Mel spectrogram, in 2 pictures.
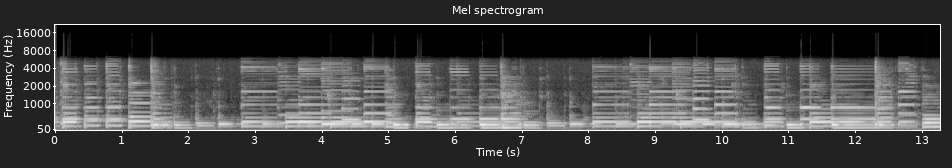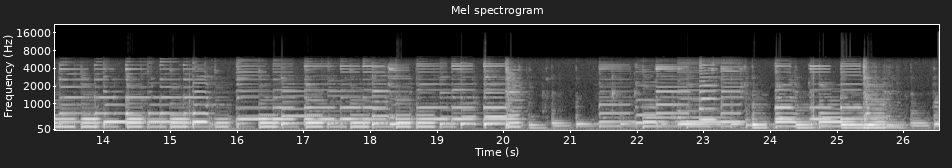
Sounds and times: Acoustic guitar: 0:00.0 - 0:26.5
Strum: 0:00.0 - 0:26.5.

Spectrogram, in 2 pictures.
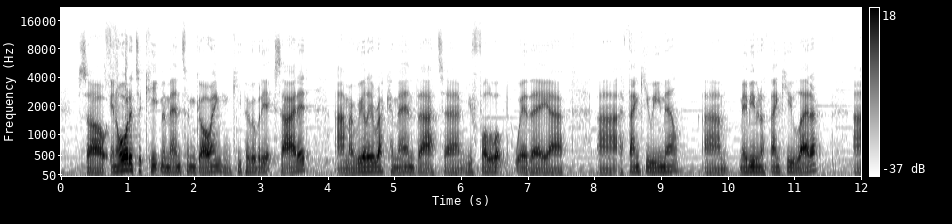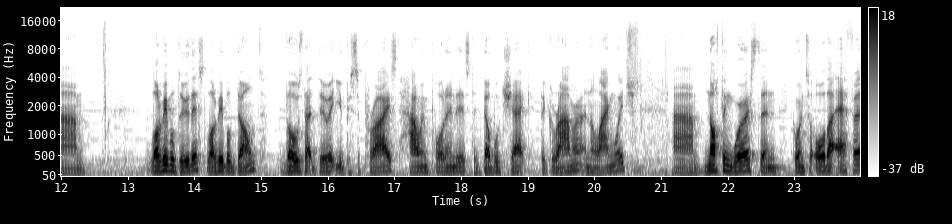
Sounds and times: Music: 0:00.0 - 0:23.9
Speech: 0:00.3 - 0:12.4, 0:13.3 - 0:23.9.

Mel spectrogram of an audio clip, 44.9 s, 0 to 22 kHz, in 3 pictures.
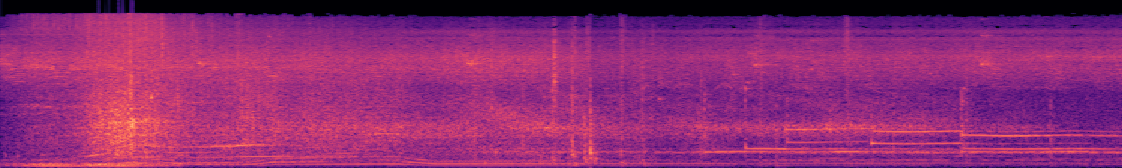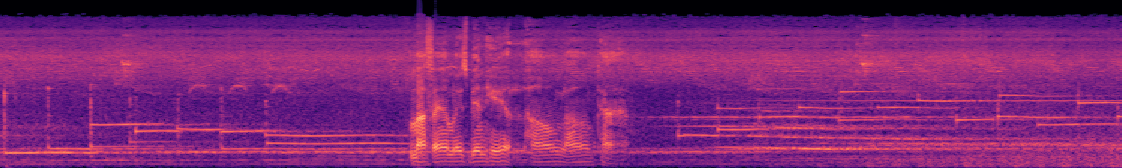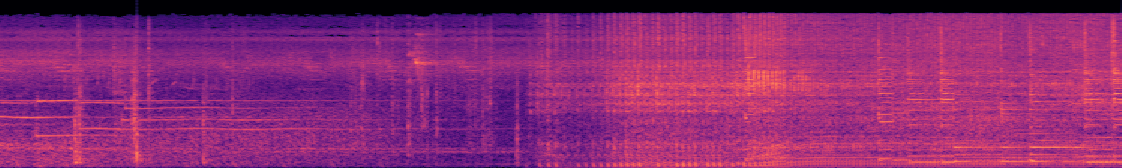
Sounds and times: Singing bowl: 0:08.7 - 0:20.4, 0:23.3 - 0:36.2.

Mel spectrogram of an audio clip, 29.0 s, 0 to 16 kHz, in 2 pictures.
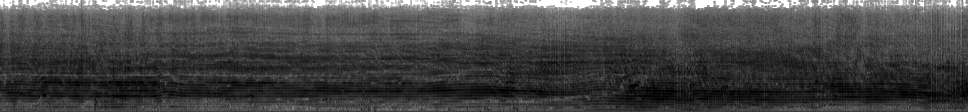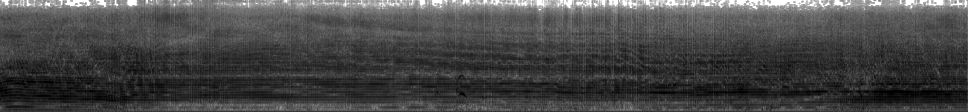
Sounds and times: Motorboat, speedboat: 0:00.0 - 0:29.0.

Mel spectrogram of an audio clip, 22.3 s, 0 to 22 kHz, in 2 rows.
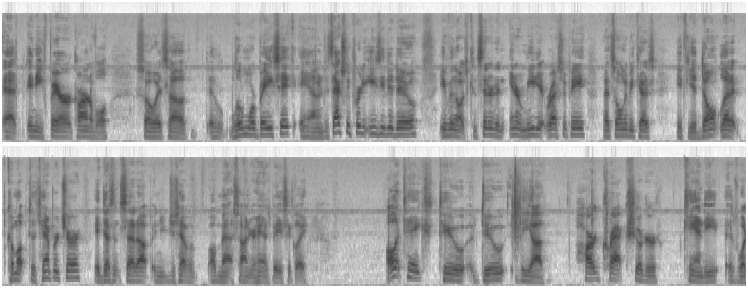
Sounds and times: Speech: 0:00.0 - 0:15.8, 0:17.0 - 0:22.3.

